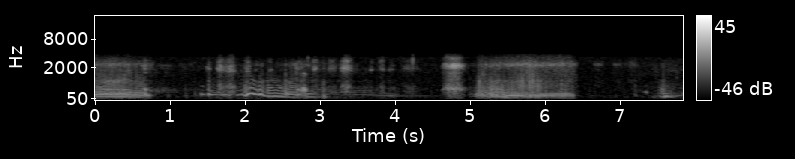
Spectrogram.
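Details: Sleeping Cavalier King Charles Spaniel snoring: loud, rough, voiced snores in bursts with quieter gaps between them.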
